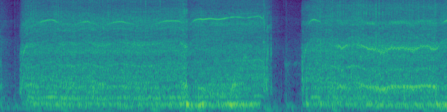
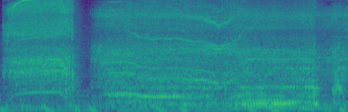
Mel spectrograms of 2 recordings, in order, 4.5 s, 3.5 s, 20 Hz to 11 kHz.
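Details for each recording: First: Harbor Freight cordless drill with brushed motor (brush smell noted), on a not-full battery, boring a 31/64 in brad point bit into wood: whine sags in pitch and strains, then recovers; motor bogging under load and getting hot. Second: Cordless drill, shown for comparison as the bigger drill on one battery bar, driving a 3/4 inch paddle bit through a 2x4: strong, steady high motor whine holding speed with no bogging or cutting out; normal drill under load.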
